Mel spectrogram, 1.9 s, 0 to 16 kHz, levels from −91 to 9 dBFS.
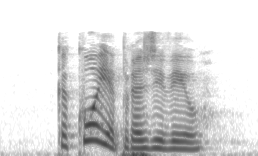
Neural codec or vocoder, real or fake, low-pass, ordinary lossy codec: none; real; 7.2 kHz; MP3, 48 kbps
